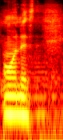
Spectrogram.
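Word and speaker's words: honest: एच ओ एन ई एस टी ऑनेस्ट।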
